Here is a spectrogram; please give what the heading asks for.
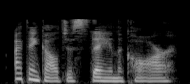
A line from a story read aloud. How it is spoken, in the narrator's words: I said meekly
